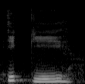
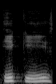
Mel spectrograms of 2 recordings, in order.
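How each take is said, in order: First: The word is said with the accent. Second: The word is said without the accent. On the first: "iki con acento" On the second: "si es así"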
